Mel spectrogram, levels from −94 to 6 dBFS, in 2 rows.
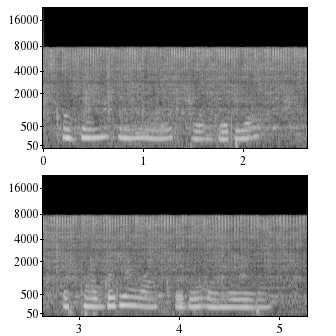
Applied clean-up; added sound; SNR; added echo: none; Bicycle; -1 dB; none.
